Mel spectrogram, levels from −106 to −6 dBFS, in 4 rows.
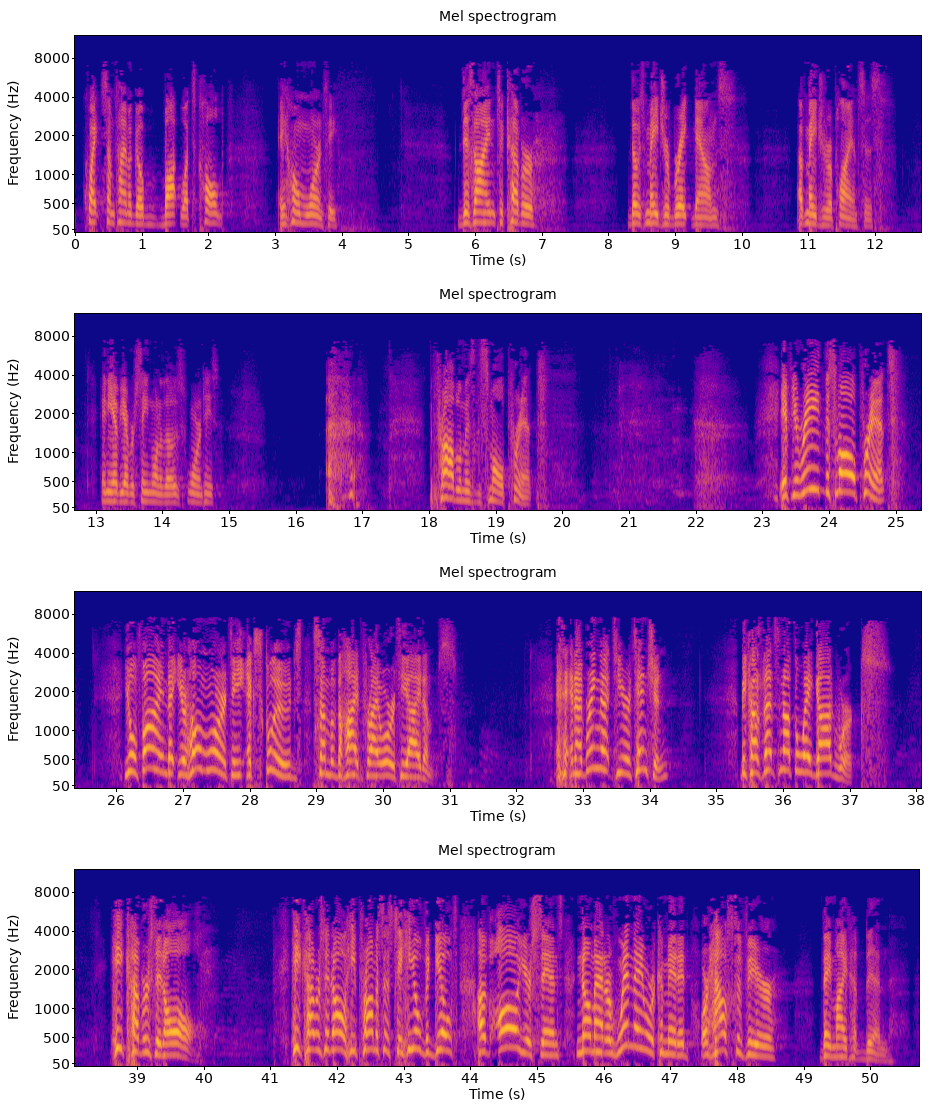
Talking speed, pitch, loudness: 115 wpm, 210 Hz, -30 LUFS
